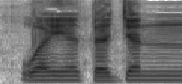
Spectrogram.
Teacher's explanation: Dengung ke hidung dan ditahan. Ada ditahannya. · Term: huruf guna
